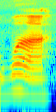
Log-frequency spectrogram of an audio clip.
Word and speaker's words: we're: We're is pronounced as where or were. So Felipe, we're, as in we are, is we're, schwa sound.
